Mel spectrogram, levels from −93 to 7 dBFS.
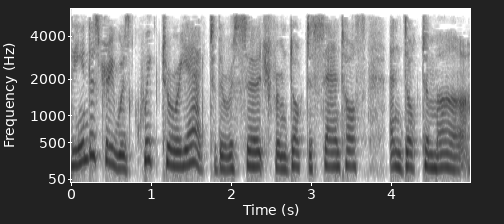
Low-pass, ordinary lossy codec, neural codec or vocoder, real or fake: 5.4 kHz; MP3, 32 kbps; vocoder, 22.05 kHz, 80 mel bands, WaveNeXt; fake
